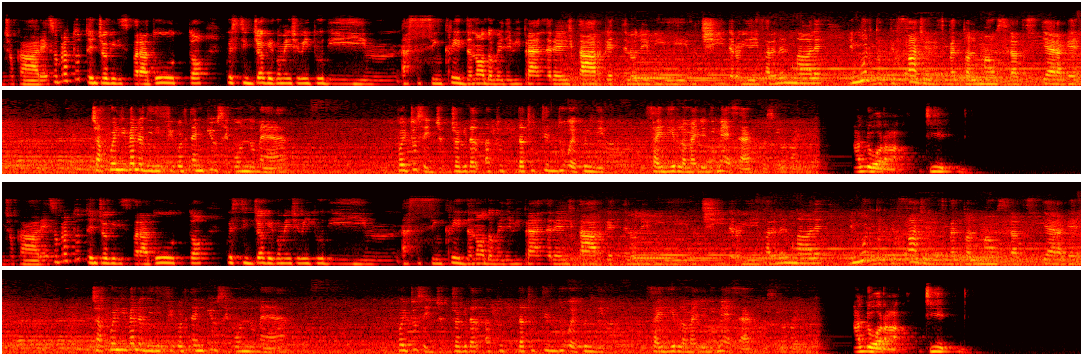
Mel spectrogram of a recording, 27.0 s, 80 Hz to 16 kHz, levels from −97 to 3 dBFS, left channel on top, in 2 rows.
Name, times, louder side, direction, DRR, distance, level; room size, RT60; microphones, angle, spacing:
voice 1, 0.0-13.5 14.6-17.1 18.4-21.0 21.6-23.5, left 4 dB, 75° left, 0.8 m, -35 dB
sound 1, 7.0-23.7, left 1 dB, 25° left, 1.2 m, -44 dB
sound 2, 7.9-18.2 18.5-19.1, left 2 dB, 5° left, 0.8 m, -45 dB
voice 2, 24.1-25.5, right 2 dB, 70° right, 2.1 m, -33 dB
17.0 x 8.6 x 3.2 m
head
